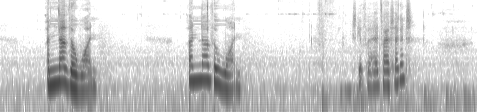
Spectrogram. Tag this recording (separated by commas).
Speech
